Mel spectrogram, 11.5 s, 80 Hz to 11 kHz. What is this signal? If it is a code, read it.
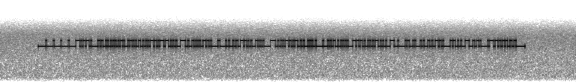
RTTY (50 baud, 450 Hz shift), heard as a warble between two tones, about 1950 Hz centre, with radio static. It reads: LFFGDWJ EN576 V2 4TJ Z6KWJX PFN9BX0 L98E LI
